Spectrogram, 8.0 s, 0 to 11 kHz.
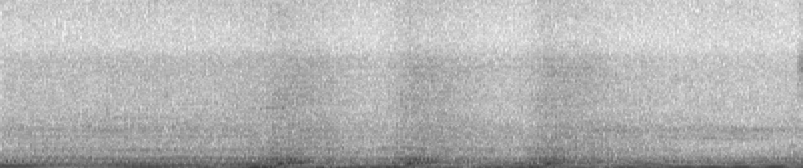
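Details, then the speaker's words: Lotus V8, oil now circulated, earlier engine knock gone: smooth idle with three clean revs settling back, deep V8 sound; normal revving. "So the engine's running really sweet now. Compared to what it was the other day with the engine knocking and kind of bedding in where the oil was circulating around. It's now got a nice deep V8 sound to"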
